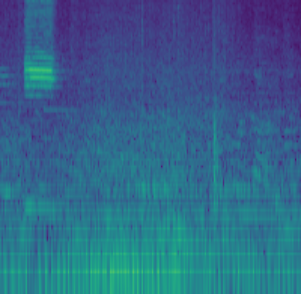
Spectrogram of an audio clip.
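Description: A short, loud, high-pitched vehicle horn toot about half a second in, over the steady low rumble of a small engine on the move.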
